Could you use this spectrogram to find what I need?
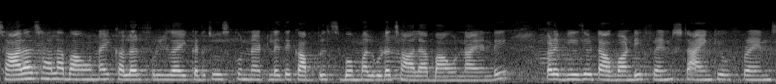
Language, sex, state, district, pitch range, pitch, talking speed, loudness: Telugu, female, Telangana, Karimnagar, 215-230 Hz, 220 Hz, 155 wpm, -19 LUFS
